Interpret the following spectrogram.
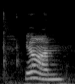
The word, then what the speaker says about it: Jan: Yawn, even though it's spelled like Jan here, it's a male ghost model here.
